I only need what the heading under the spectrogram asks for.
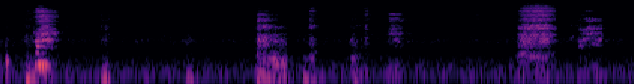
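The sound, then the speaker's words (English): Someone blows their nose in a series of forceful, noisy bursts: three longer blasts spread out, with shorter sniffs and snorts in between. No one speaks. “I can blow my nose, sweetie.”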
